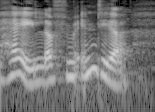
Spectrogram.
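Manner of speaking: ordinary talk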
